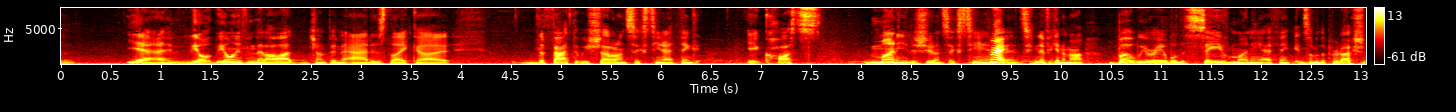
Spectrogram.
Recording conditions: busy venue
